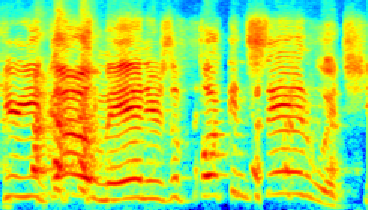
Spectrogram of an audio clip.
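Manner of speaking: high, loud at first, overeager; eager offering. Pretend. Follower imagines giving the comic a sandwich, high mock-eager offer. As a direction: pretend to hand it over with hammed-up friendliness.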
